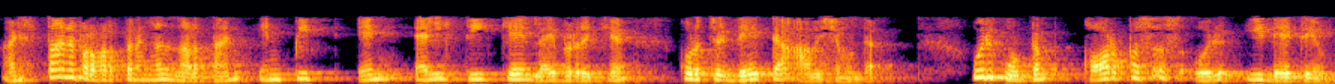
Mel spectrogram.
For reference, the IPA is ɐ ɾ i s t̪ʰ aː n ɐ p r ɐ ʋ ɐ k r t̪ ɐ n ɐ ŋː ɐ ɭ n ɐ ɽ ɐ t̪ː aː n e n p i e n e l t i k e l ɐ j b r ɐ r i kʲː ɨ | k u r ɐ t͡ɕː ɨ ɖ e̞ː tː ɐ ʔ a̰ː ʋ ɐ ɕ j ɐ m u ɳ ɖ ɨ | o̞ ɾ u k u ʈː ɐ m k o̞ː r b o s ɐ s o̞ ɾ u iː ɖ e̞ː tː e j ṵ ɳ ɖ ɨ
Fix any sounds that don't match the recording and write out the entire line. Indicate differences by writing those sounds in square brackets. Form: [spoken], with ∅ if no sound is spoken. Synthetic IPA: ɐ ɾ i s t̪ʰ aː n ɐ p r ɐ ʋ ɐ [∅] r t̪ ɐ n ɐ ŋː ɐ ɭ n ɐ ɽ ɐ t̪ː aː n e n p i e n e l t i k e l ɐ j b r ɐ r i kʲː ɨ | k u r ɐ t͡ɕː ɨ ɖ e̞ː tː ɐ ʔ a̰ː ʋ ɐ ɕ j ɐ m u ɳ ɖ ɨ | o̞ ɾ u k [uː] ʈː ɐ m k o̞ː r [p] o s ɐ s o̞ ɾ u iː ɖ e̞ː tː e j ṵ ɳ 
